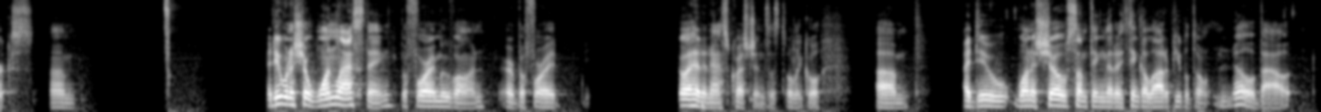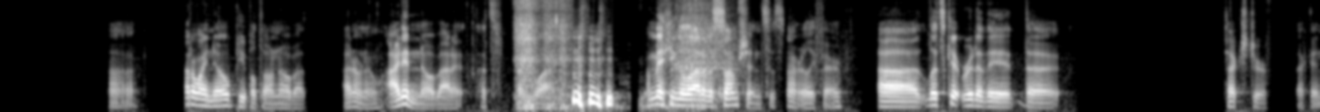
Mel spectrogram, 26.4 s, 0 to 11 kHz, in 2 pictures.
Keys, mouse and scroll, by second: 10.0 click, 14.1 click, 16.9 click, 17.9 middle click, 21.6 scroll down 1, 22.9 click, 26.0 click.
